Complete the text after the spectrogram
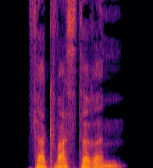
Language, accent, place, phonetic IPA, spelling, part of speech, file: German, Germany, Berlin, [fɛɐ̯ˈkvaːstəʁəm], verquasterem, adjective, De-verquasterem.ogg
- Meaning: strong dative masculine/neuter singular comparative degree of verquast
